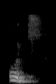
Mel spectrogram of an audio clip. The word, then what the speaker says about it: août: And août, the U keeps the sound U.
